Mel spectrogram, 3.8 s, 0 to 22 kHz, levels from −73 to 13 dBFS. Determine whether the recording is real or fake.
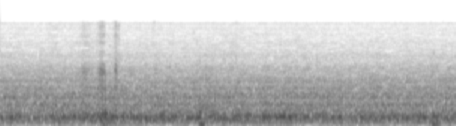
real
